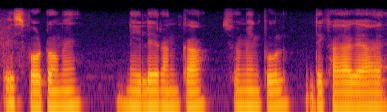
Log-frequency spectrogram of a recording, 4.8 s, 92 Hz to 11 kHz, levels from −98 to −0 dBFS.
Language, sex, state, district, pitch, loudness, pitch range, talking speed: Hindi, male, Rajasthan, Jaipur, 115 Hz, -20 LUFS, 110-120 Hz, 135 wpm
